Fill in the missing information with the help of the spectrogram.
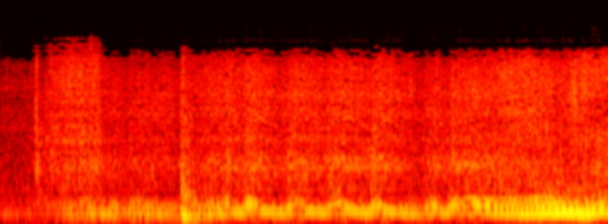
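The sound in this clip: A taxi driving away: a loud, steady engine drone with repeated rising rev sweeps as the car pulls off, the engine staying prominent throughout.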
